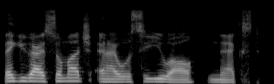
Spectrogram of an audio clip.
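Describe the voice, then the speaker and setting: A man's voice: medium pitch, normal speed. A man hosting a podcast, wrapping up the episode in an upbeat, thankful, casual way. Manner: upbeat, thankful, plugging the show. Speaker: podcast host.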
